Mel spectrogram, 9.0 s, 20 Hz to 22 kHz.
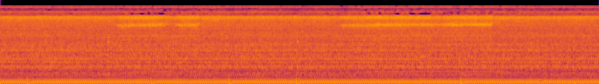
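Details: Craftsman 5000-watt generator outdoors after a cold start, at full speed with no load (only an LED bulb plugged in): a steady, even low drone at constant speed, no misses, surging or knocks; normal healthy running.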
